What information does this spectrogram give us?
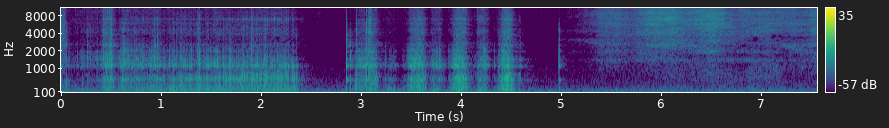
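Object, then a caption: Flat wooden heart-shaped block. Long nails scratch and rub across the surface of a flat, solid, light wooden heart-shaped block about the size of a hand, held close to the microphones. A steady dry scraping comes first, then short rasping strokes with a faint tonal edge, before it fades to a soft, quiet rubbing hiss.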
